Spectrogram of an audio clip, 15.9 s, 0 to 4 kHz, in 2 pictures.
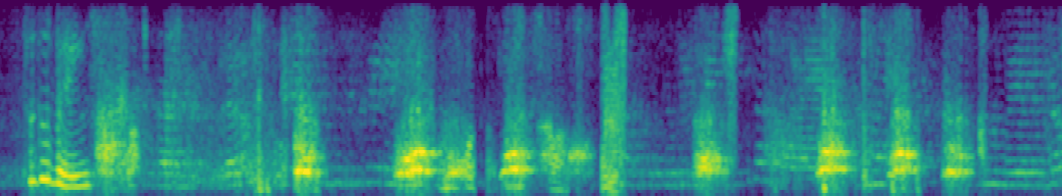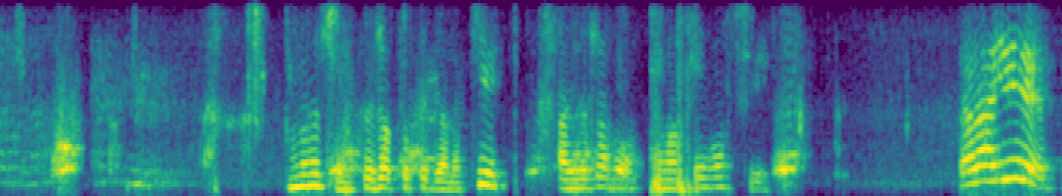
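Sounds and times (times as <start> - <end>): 
speech: 0.2 - 1.2, 10.2 - 14.0, 15.2 - 15.9
dog barking at a country property: 0.8 - 1.2, 2.2 - 4.5, 5.2 - 5.6, 6.2 - 7.4, 8.4 - 8.7, 10.4 - 11.4, 12.0 - 12.8, 13.8 - 14.1.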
